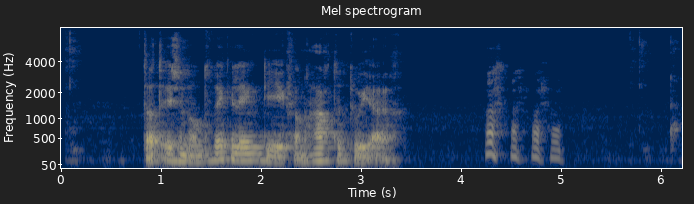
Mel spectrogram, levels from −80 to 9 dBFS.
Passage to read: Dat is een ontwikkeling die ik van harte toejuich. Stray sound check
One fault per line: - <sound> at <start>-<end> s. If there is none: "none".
- laugh at 4.2-5.0 s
